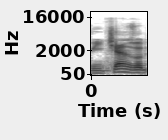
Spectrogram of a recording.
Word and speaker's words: Vincenzo: Hey, Vincenzo diye okunuyormuş İtalyanca demek ya.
